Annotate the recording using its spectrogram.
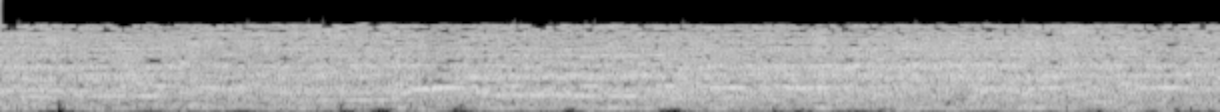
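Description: Handheld hair dryer blowing steadily, clearing cut hair off a freshly shaved scalp, with music faint beneath it.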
